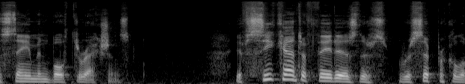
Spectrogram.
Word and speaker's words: secant: by saying cos Theta secant of theta is never pronounced seek Theta it's pronounced secant of theta there's no verbal abbreviation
